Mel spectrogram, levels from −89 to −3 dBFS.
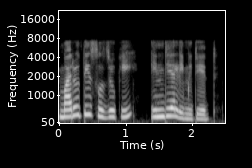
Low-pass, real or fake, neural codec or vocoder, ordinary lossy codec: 7.2 kHz; fake; codec, 16 kHz, 6 kbps, DAC; none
